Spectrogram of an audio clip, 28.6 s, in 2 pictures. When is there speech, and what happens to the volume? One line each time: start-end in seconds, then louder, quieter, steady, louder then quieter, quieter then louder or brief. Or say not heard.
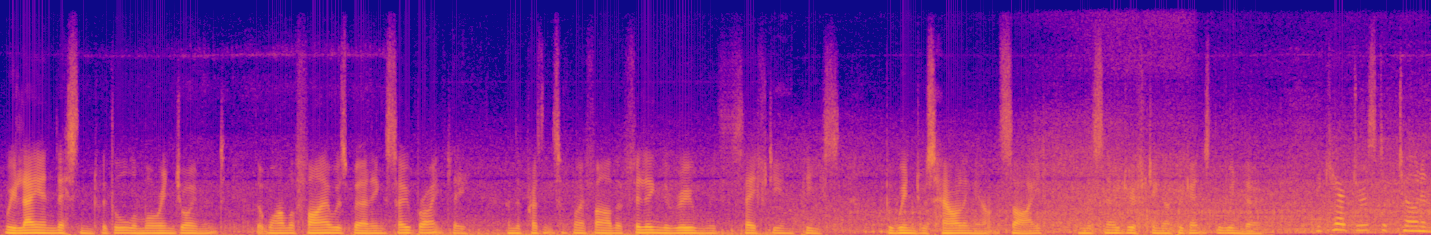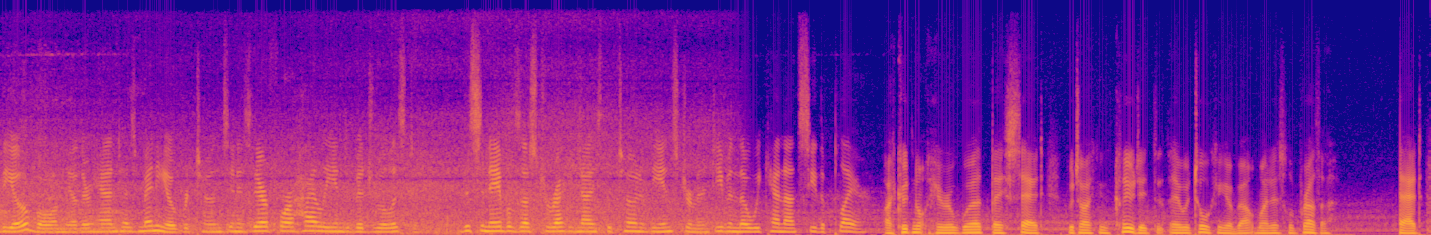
0.0-28.5 steady.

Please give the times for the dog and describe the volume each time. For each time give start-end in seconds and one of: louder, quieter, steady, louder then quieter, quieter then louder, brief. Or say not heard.
not heard.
